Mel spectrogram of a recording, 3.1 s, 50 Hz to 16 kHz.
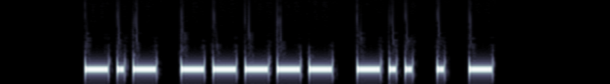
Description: Morse code, heard as a keyed tone, about 31 wpm, 700 Hz. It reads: K0DET
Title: USA Call Signs - 5 Characters - Repeated 3x - 30wpm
